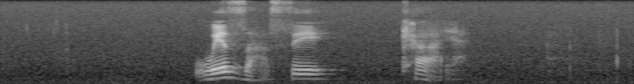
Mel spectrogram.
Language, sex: Zulu, male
